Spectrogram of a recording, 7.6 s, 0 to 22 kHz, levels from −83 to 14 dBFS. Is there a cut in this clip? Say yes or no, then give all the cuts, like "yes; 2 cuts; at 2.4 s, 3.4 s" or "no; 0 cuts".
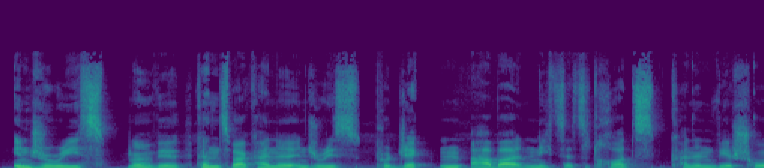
yes; 2 cuts; at 1.9 s, 3.6 s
